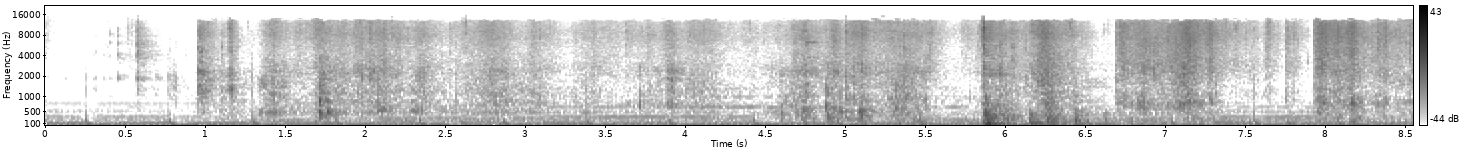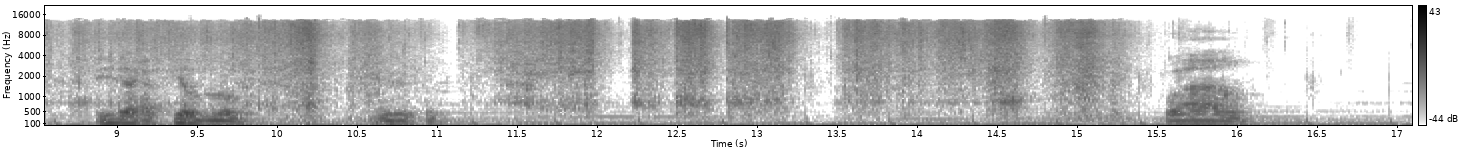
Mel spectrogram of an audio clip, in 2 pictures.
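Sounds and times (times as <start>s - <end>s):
soft background music: 0.0s - 17.0s
cardboard rustling: 1.0s - 15.4s
bubble wrap crinkling: 1.0s - 15.6s
knife cutting tape: 9.8s - 15.4s.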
